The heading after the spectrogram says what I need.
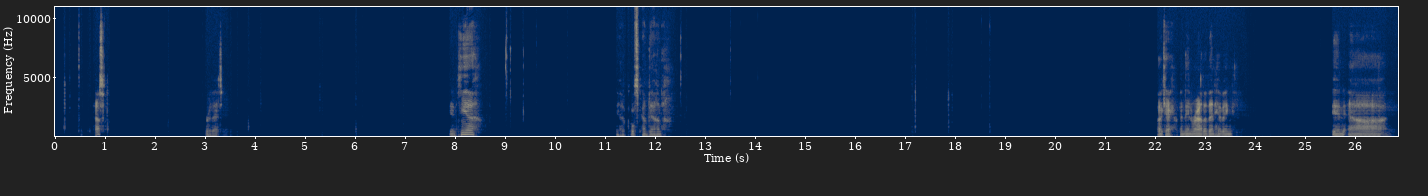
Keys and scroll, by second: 6.8 ctrl+v, 11.1 ctrl+End, 13.4 ctrl+x, 17.2 ctrl+v.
